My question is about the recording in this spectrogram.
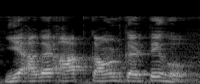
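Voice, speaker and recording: Slow-talking teacher in an echoey room. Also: male voice, a little high, a bit bright, a little hiss or hum. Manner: slow and explanatory, asks listeners questions; mixes English words into his speech. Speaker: religious teacher. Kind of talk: scripture class.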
